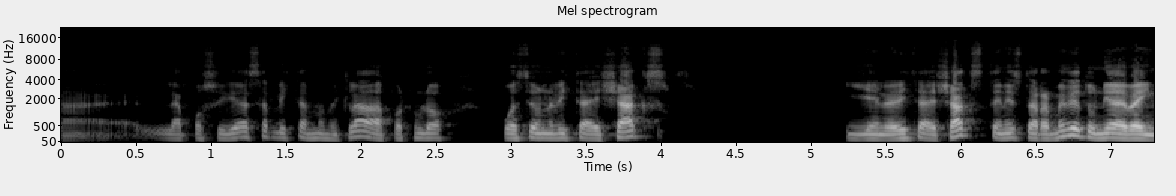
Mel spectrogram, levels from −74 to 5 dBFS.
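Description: Speech with automatic gain rising twice, 0.86 to 3.97 s and 5.21 to 7.24 s: the gain control lifts level about 5 dB, swelling voice and background together.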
